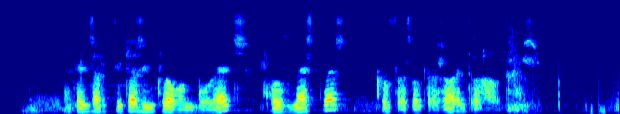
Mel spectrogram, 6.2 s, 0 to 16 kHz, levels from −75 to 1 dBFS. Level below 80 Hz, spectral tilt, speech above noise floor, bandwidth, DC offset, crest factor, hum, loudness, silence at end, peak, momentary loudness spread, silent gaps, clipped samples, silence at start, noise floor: -66 dBFS; -6.5 dB/octave; 25 dB; 10 kHz; under 0.1%; 22 dB; none; -32 LUFS; 0 s; -10 dBFS; 15 LU; none; under 0.1%; 0.25 s; -56 dBFS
